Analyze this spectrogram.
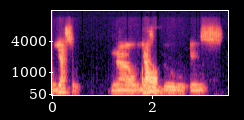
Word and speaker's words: Yasu: More importantly, my son, 8 years old in May, is called Yasu. Now, Yasu is spelled Y-A-S-U.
